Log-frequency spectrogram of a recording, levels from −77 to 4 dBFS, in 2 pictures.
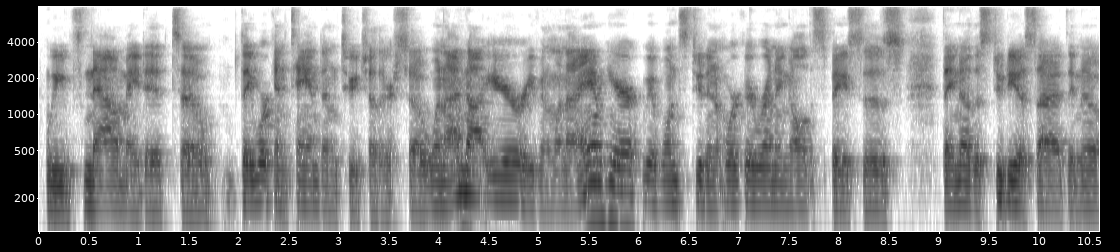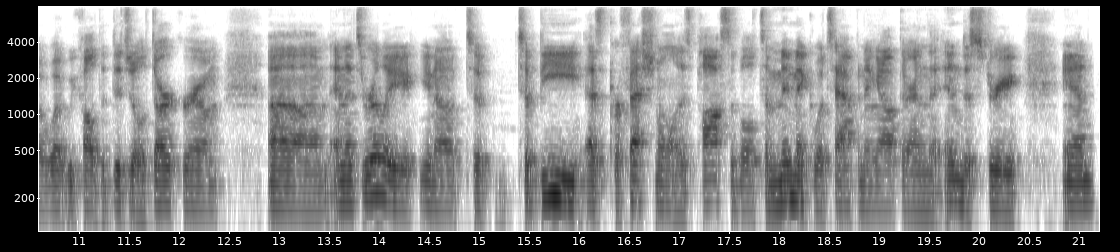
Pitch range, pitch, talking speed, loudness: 85-95 Hz, 90 Hz, 195 wpm, -19 LUFS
